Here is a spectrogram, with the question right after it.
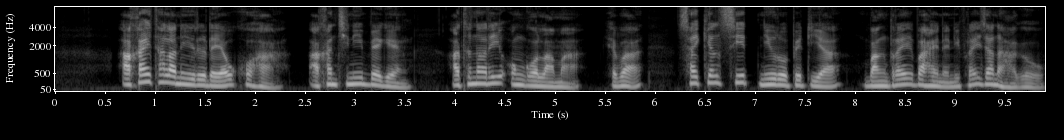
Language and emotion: Bodo, neutral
